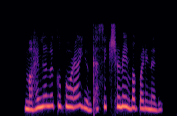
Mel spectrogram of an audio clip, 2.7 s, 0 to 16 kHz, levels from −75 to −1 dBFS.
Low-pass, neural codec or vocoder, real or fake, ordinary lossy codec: 7.2 kHz; codec, 16 kHz, 1 kbps, FunCodec, trained on LibriTTS, 50 frames a second; fake; AAC, 96 kbps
